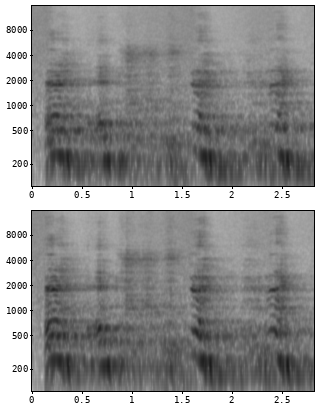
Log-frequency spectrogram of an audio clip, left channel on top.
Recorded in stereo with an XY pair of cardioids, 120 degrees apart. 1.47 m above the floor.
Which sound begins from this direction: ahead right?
Crying, at 0.1 s.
